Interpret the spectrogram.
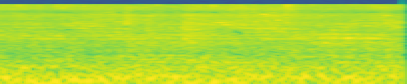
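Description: Double-stack intermodal well cars of a freight train rolling past close by, a loud, steady rumble of steel wheels on rail.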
